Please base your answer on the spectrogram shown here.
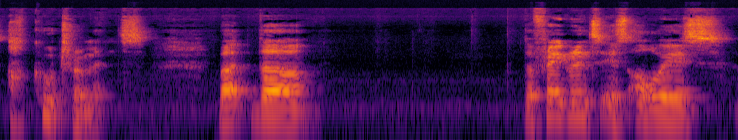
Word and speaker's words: Accoutrements: But that's the good thing about, the Fine Accoutrements, pronounced according to Todd Cerami as Accoutrements.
